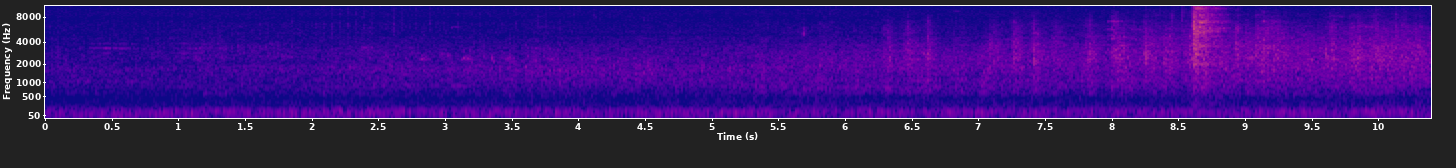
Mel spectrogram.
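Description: Pakistan Railways GEU-20 (GE U20C) diesel-electric locomotive approaching with an express train: a steady low engine rumble, with wheel clatter over rail joints building up from about six seconds in and one sharp clank near the end.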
